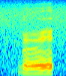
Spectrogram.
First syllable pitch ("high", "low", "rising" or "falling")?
rising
